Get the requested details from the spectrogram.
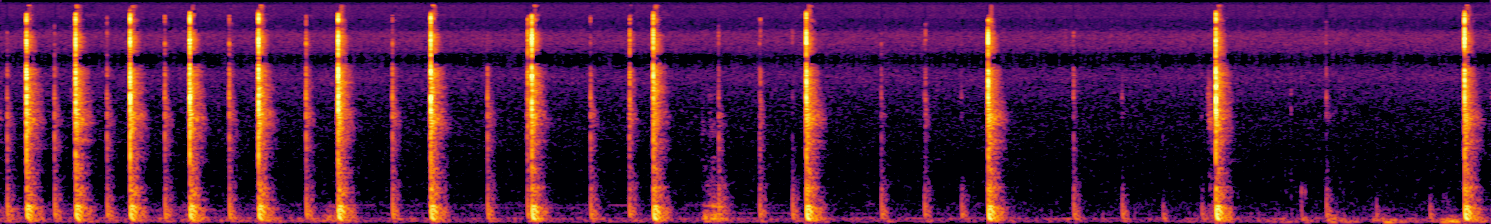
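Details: Inside a ground-floor apartment bedroom wall below an upstairs unit, going on for two years: sharp ticks and pops, fast at first, then slowing to isolated knocks; foam-sealing the pipes did not stop it, cause unknown.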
